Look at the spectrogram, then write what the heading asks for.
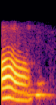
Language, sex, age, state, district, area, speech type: Assamese, female, 30-45, Assam, Dibrugarh, urban, conversation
